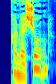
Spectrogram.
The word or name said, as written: konversion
